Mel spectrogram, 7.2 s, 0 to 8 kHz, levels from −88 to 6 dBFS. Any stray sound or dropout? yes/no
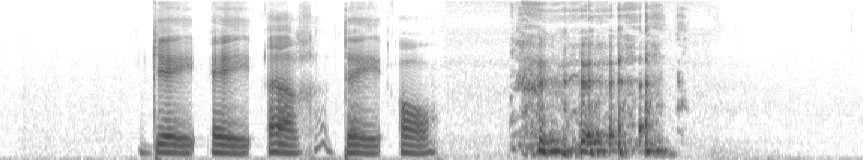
yes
